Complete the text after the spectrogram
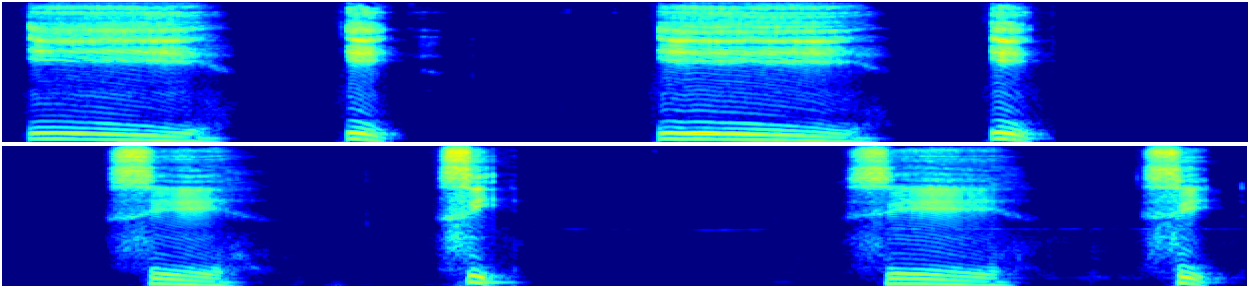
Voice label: i vowel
